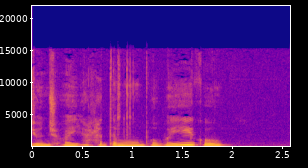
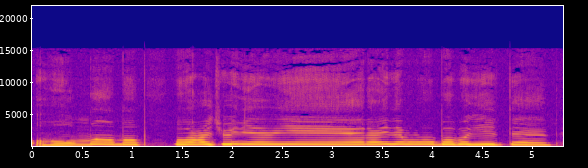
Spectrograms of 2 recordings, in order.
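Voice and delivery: high, drawn-out mock wail; crying little girl; 6 semitones higher than usual. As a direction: wail for mum and dad like a tot. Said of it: "هي بتعيط ليه دي؟". (عياط طفلة بصوت عالي الطبقة)

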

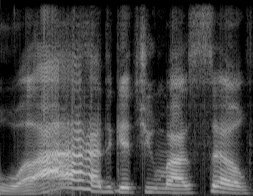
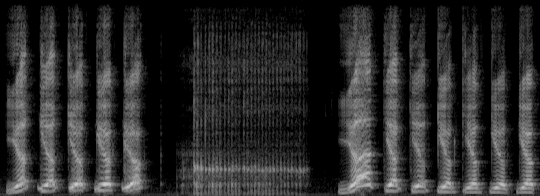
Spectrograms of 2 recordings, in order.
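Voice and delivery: mocking chuckle; 2 semitones higher than usual. Villain's signature chuckle.

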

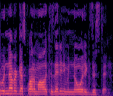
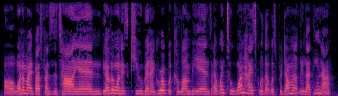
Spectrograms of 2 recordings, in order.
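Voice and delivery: normal talking voice

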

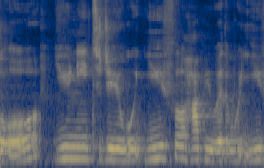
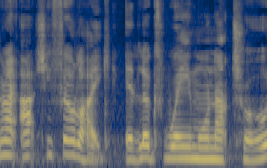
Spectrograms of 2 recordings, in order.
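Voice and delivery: ordinary talk

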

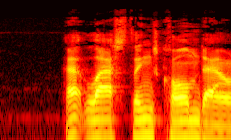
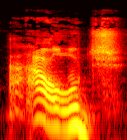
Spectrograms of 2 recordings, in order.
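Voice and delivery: high, drawn-out yelp; scream of pain; 8 semitones higher than usual. A narrator's reading. Wilbur gets his tail bitten, a high acted scream. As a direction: yelp as if bitten, without much volume. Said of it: "he screamed".

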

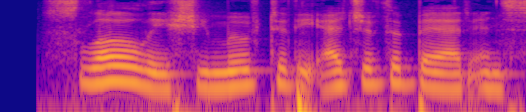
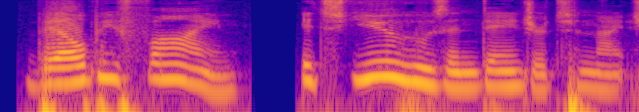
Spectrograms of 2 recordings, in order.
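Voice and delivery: ordinary delivery, nothing marked

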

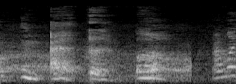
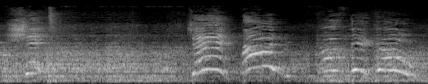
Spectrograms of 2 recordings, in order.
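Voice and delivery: very high, loud frantic cheers; a hint of laughter in the cheering; excited yelling; 3 dB louder, much slower than usual. Real, not acted. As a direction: shout at the screen to make him run. Frantic gameplay, cheering Snake.

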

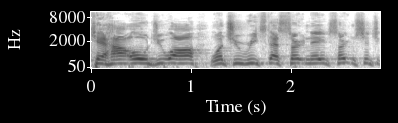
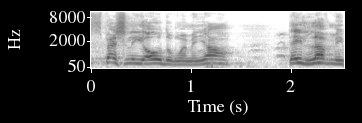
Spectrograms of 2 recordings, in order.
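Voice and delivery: ordinary delivery

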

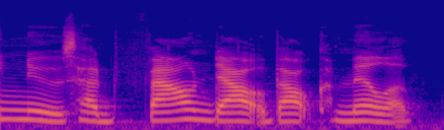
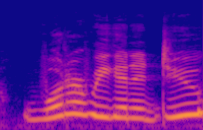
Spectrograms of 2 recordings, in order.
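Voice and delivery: higher and louder, panicked plea; desperate cry; 5 semitones higher, 6 dB louder, faster than usual. A narrator's reading. Mother despairing over her changing daughter, crying out. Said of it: "cried Miss Cream".

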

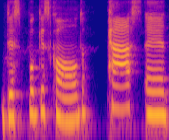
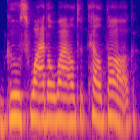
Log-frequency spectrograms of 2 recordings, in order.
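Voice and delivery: usual speaking voice

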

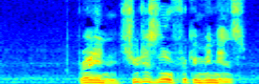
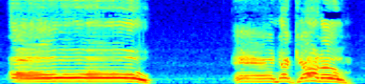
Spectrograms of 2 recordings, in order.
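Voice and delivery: long, high, loud victory yell; triumphant shouting; 10 semitones higher, 14 dB louder, much slower than usual. Real, not acted. Gamer whose train just hit the enemy, triumphant shouting.

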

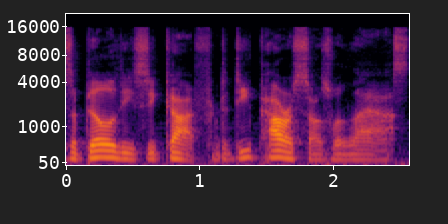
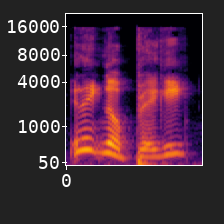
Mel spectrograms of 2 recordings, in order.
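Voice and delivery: high breezy brush-off; cocky; 11 semitones higher, 7 dB louder than usual. Acted. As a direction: shrug it off loudly. Sonic shrugging it off.

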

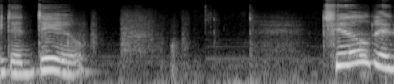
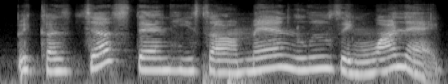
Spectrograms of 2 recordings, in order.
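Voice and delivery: usual speaking voice

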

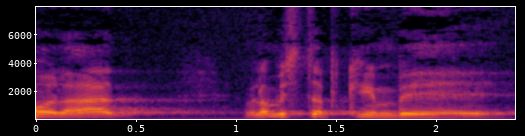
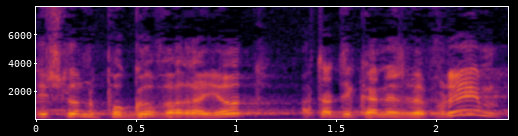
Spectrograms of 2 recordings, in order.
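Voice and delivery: ordinary delivery

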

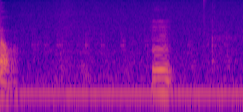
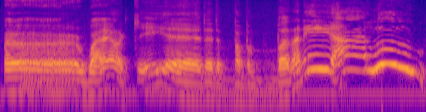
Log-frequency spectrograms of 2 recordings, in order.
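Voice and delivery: awkward forced cheer. Retold or imitated. [name] answers the drunk date, stammering then shrieking forced cheer. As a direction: force enthusiasm after stumbling. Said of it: "Moi, je suis comme".

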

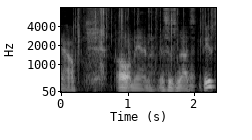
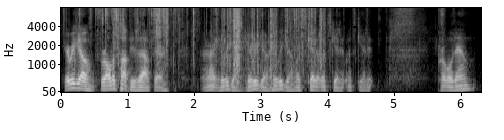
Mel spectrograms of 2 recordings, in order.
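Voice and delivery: ordinary talk, nothing marked

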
